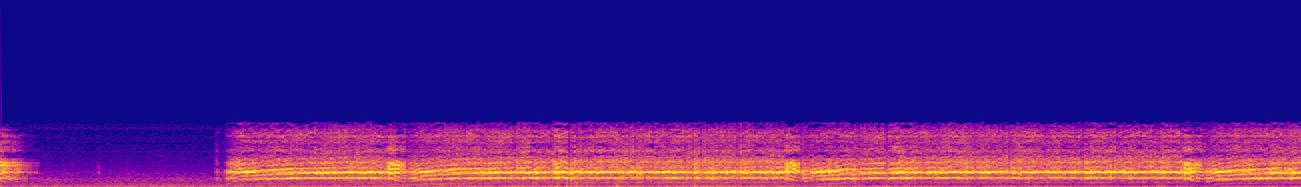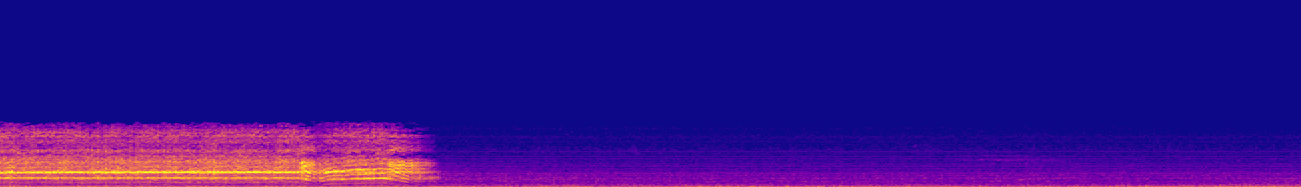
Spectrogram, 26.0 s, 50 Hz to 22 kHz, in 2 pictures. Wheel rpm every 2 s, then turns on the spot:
50, 110, 140, 160, 150, 160, 150, 160, 80, 0, 0, 0, 0.
none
